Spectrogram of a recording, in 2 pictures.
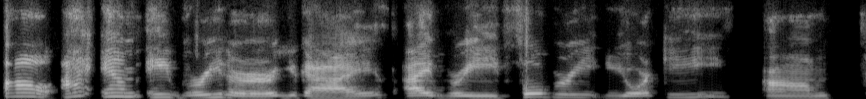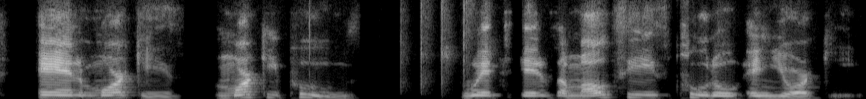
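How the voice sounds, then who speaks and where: A woman's voice: fairly low pitch, expressive, slow, dry recording, lo-fi sound. A middle-aged woman with a New Orleans accent, chatting casually as a talk show guest. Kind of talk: casual chat.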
